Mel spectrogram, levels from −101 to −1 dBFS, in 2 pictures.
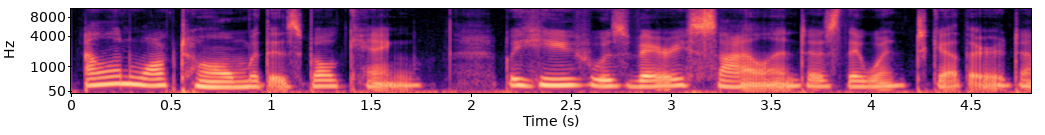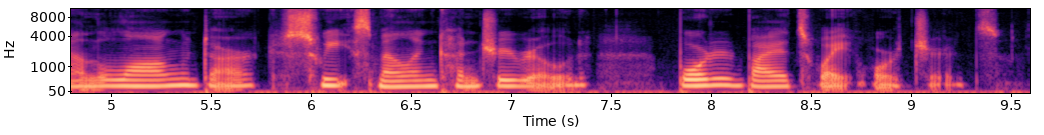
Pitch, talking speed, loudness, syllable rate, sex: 205 Hz, 175 wpm, -19 LUFS, 5.0 syllables/s, female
